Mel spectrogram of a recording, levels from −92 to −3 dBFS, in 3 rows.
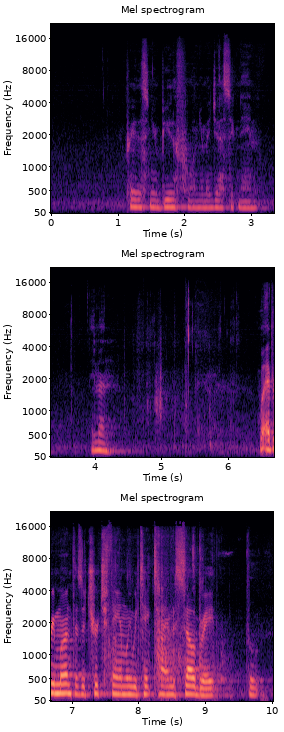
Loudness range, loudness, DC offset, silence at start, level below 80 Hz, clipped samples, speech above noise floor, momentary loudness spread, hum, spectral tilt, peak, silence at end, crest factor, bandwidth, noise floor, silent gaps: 16 LU; -30 LUFS; under 0.1%; 1.15 s; -72 dBFS; under 0.1%; 35 dB; 20 LU; none; -5.5 dB/octave; -12 dBFS; 0.1 s; 20 dB; 17 kHz; -64 dBFS; none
